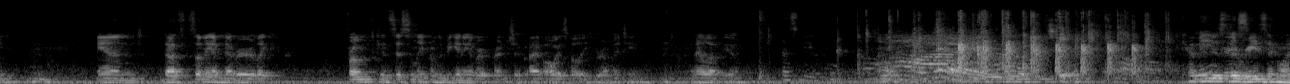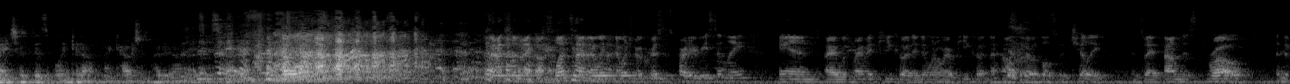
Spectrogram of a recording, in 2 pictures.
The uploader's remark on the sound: LIVE from QCF! This is part 1 of my LIVE show at QCF this past Jan.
